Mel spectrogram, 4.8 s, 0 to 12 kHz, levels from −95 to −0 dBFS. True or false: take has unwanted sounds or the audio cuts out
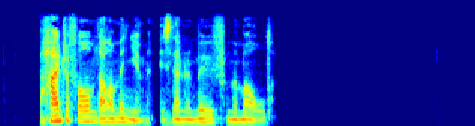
false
